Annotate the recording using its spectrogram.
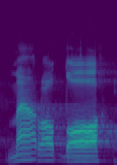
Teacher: tanwin harkat fathah ketika dia diwakafkan maka diganti menjadi mad asli, jadi dibaca maradha, ini disebut dengan man aywad, ya.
